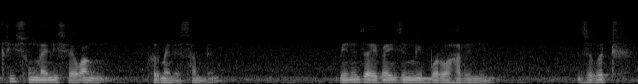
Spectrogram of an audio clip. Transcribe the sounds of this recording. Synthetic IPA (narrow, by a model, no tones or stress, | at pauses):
kʰɾisɔŋnajnisajwaŋ | pʰɯɾmajnasandɯŋ | benɯzajbaizɯŋnibɔɾɔɦaɾɯni | zɯbɯtʰ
